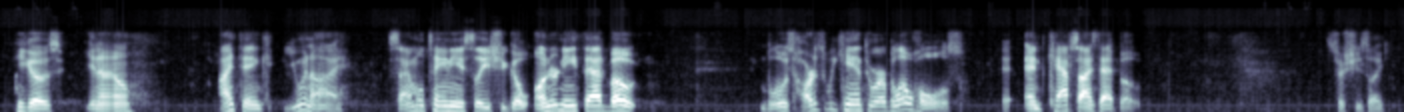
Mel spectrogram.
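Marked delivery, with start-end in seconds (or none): none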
